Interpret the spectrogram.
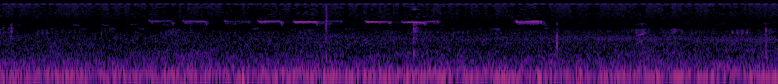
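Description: Steady low wind rumble on the microphone, with a bird calling a quick run of short high notes from about a second and a half in for a few seconds, and once more a little past the middle.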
